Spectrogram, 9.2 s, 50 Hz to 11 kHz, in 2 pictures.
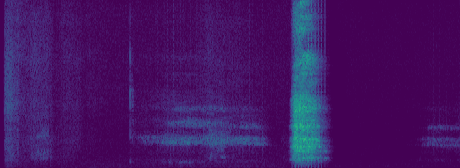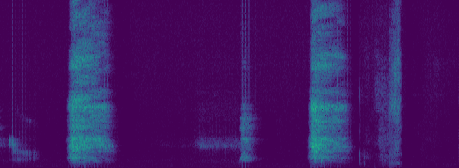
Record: {"exhalation_length": "9.2 s", "exhalation_amplitude": 29648, "exhalation_signal_mean_std_ratio": 0.26, "survey_phase": "beta (2021-08-13 to 2022-03-07)", "age": "45-64", "gender": "Female", "wearing_mask": "No", "symptom_none": true, "smoker_status": "Never smoked", "respiratory_condition_asthma": false, "respiratory_condition_other": false, "recruitment_source": "REACT", "submission_delay": "1 day", "covid_test_result": "Negative", "covid_test_method": "RT-qPCR", "influenza_a_test_result": "Negative", "influenza_b_test_result": "Negative"}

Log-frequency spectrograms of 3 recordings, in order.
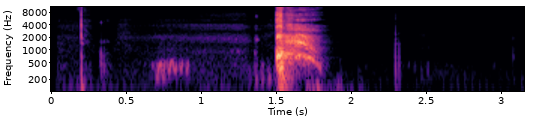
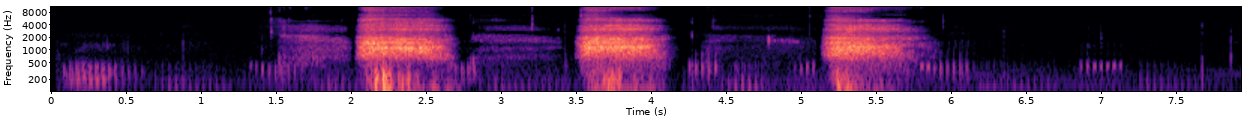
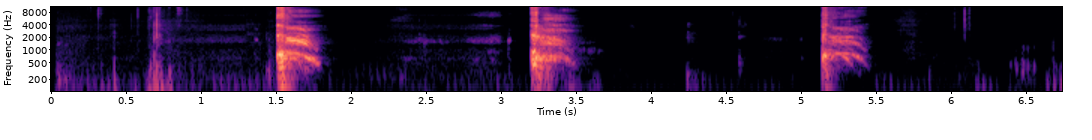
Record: {"cough_length": "3.2 s", "cough_amplitude": 32768, "cough_signal_mean_std_ratio": 0.21, "exhalation_length": "7.9 s", "exhalation_amplitude": 28722, "exhalation_signal_mean_std_ratio": 0.37, "three_cough_length": "6.7 s", "three_cough_amplitude": 32768, "three_cough_signal_mean_std_ratio": 0.22, "survey_phase": "beta (2021-08-13 to 2022-03-07)", "age": "18-44", "gender": "Female", "wearing_mask": "No", "symptom_cough_any": true, "symptom_runny_or_blocked_nose": true, "smoker_status": "Current smoker (1 to 10 cigarettes per day)", "respiratory_condition_asthma": false, "respiratory_condition_other": false, "recruitment_source": "Test and Trace", "submission_delay": "0 days", "covid_test_result": "Negative", "covid_test_method": "LFT"}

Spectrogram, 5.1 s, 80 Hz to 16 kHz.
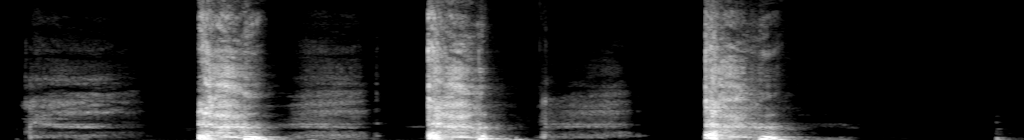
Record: {"three_cough_length": "5.1 s", "three_cough_amplitude": 32397, "three_cough_signal_mean_std_ratio": 0.37, "survey_phase": "beta (2021-08-13 to 2022-03-07)", "age": "45-64", "gender": "Female", "wearing_mask": "No", "symptom_none": true, "smoker_status": "Ex-smoker", "respiratory_condition_asthma": false, "respiratory_condition_other": false, "recruitment_source": "REACT", "submission_delay": "2 days", "covid_test_result": "Negative", "covid_test_method": "RT-qPCR"}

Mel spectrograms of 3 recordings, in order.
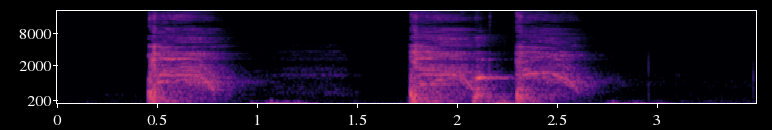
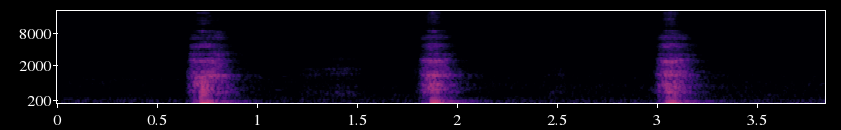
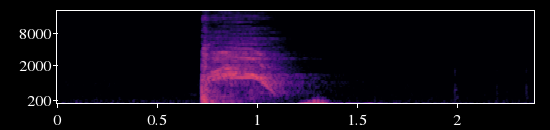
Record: {"three_cough_length": "3.5 s", "three_cough_amplitude": 2950, "three_cough_signal_mean_std_ratio": 0.59, "exhalation_length": "3.8 s", "exhalation_amplitude": 1176, "exhalation_signal_mean_std_ratio": 0.33, "cough_length": "2.4 s", "cough_amplitude": 1469, "cough_signal_mean_std_ratio": 0.43, "survey_phase": "beta (2021-08-13 to 2022-03-07)", "age": "18-44", "gender": "Male", "wearing_mask": "No", "symptom_shortness_of_breath": true, "symptom_fatigue": true, "symptom_fever_high_temperature": true, "symptom_headache": true, "symptom_other": true, "smoker_status": "Never smoked", "respiratory_condition_asthma": false, "respiratory_condition_other": false, "recruitment_source": "Test and Trace", "submission_delay": "2 days", "covid_test_result": "Positive", "covid_test_method": "LFT"}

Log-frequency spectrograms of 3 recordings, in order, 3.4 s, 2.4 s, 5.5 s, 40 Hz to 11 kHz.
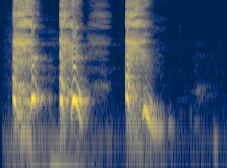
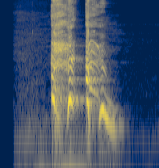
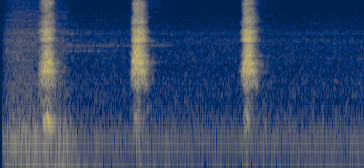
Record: {"three_cough_length": "3.4 s", "three_cough_amplitude": 32766, "three_cough_signal_mean_std_ratio": 0.49, "cough_length": "2.4 s", "cough_amplitude": 32768, "cough_signal_mean_std_ratio": 0.45, "exhalation_length": "5.5 s", "exhalation_amplitude": 28705, "exhalation_signal_mean_std_ratio": 0.28, "survey_phase": "beta (2021-08-13 to 2022-03-07)", "age": "18-44", "gender": "Female", "wearing_mask": "Yes", "symptom_none": true, "smoker_status": "Never smoked", "respiratory_condition_asthma": false, "respiratory_condition_other": false, "recruitment_source": "REACT", "submission_delay": "2 days", "covid_test_result": "Negative", "covid_test_method": "RT-qPCR", "influenza_a_test_result": "Negative", "influenza_b_test_result": "Negative"}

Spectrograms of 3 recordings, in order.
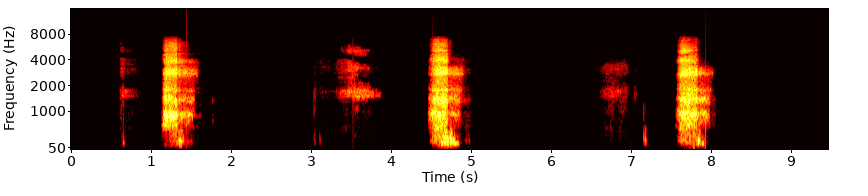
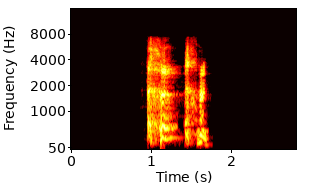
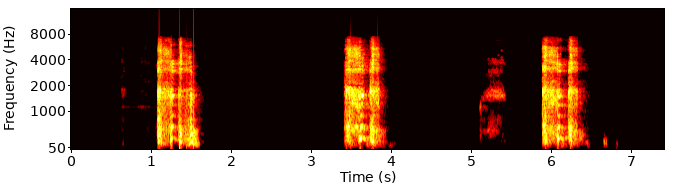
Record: {"exhalation_length": "9.5 s", "exhalation_amplitude": 32101, "exhalation_signal_mean_std_ratio": 0.26, "cough_length": "2.8 s", "cough_amplitude": 28618, "cough_signal_mean_std_ratio": 0.32, "three_cough_length": "7.4 s", "three_cough_amplitude": 32768, "three_cough_signal_mean_std_ratio": 0.31, "survey_phase": "beta (2021-08-13 to 2022-03-07)", "age": "45-64", "gender": "Male", "wearing_mask": "No", "symptom_none": true, "smoker_status": "Never smoked", "respiratory_condition_asthma": false, "respiratory_condition_other": false, "recruitment_source": "REACT", "submission_delay": "10 days", "covid_test_result": "Negative", "covid_test_method": "RT-qPCR", "influenza_a_test_result": "Negative", "influenza_b_test_result": "Negative"}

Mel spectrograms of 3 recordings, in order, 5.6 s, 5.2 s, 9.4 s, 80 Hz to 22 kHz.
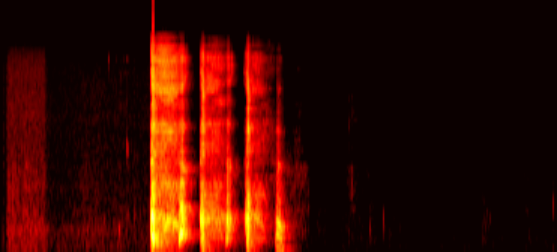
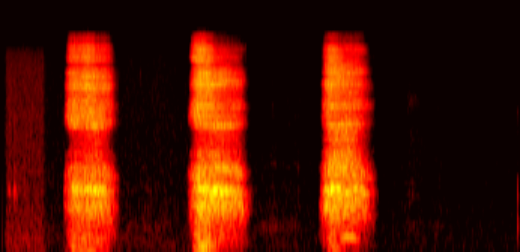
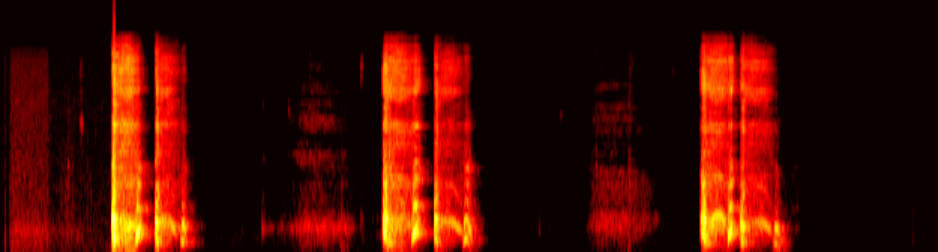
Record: {"cough_length": "5.6 s", "cough_amplitude": 29204, "cough_signal_mean_std_ratio": 0.2, "exhalation_length": "5.2 s", "exhalation_amplitude": 12779, "exhalation_signal_mean_std_ratio": 0.41, "three_cough_length": "9.4 s", "three_cough_amplitude": 29204, "three_cough_signal_mean_std_ratio": 0.23, "survey_phase": "beta (2021-08-13 to 2022-03-07)", "age": "65+", "gender": "Female", "wearing_mask": "No", "symptom_none": true, "smoker_status": "Never smoked", "respiratory_condition_asthma": false, "respiratory_condition_other": false, "recruitment_source": "REACT", "submission_delay": "2 days", "covid_test_result": "Negative", "covid_test_method": "RT-qPCR", "influenza_a_test_result": "Negative", "influenza_b_test_result": "Negative"}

